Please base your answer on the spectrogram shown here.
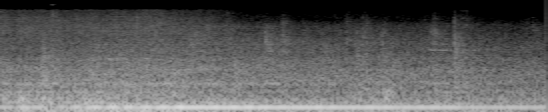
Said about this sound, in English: The elevator ride is a lot slower than normal, but the reason has to do with sound.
